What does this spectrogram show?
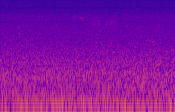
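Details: Even rushing noise resembling wind or flowing water throughout, with no animal voice.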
